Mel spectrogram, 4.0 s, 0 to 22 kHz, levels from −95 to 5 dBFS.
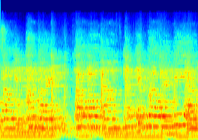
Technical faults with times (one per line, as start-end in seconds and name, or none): none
